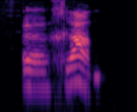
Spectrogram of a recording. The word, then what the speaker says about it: graan: How do you say wheat in Japanese and in Dutch? W-H-E-A-T, the cereal. – Graan. – Okay, like grain. It kind of sounds like grain, right? – Yeah. – Okay, and in Japan? – What? – W-H-E-A-T. Like W-H-E-A-T.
